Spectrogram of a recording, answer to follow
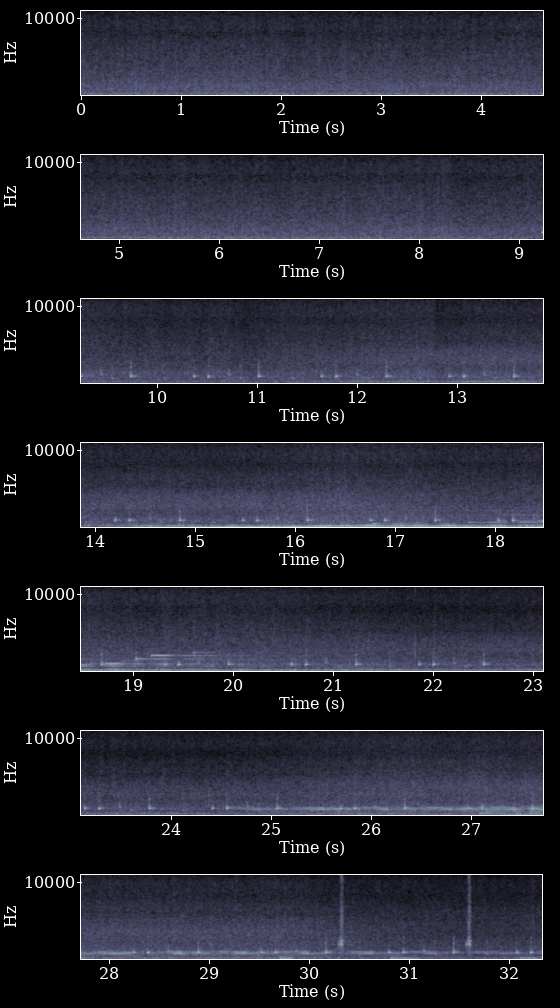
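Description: Mountain stream rushing over rocks, a steady rush of water. Background music comes in about nine seconds in with soft, evenly repeated high notes, and sustained low chords join about halfway through, louder than the water.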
